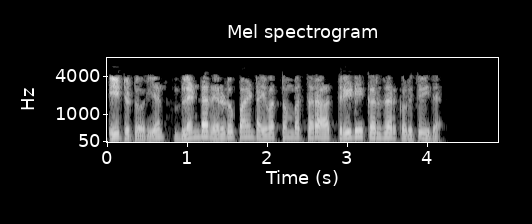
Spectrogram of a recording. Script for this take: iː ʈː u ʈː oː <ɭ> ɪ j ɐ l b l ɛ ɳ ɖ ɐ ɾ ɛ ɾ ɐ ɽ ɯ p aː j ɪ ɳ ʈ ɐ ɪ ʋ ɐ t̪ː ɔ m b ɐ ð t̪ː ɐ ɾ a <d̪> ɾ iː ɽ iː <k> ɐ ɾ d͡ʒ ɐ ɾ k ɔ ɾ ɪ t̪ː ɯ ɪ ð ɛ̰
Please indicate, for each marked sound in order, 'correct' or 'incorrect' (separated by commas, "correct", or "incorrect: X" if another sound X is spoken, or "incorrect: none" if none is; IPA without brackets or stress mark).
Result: incorrect: ɾ, incorrect: t̪, correct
